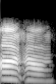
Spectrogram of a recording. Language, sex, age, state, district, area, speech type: Bodo, female, 30-45, Assam, Baksa, rural, conversation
